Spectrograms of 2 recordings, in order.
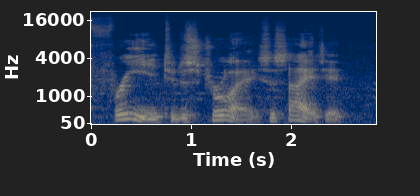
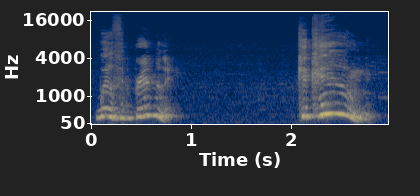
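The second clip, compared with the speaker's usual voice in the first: much higher, loud comic shout; shouted name; 11 dB louder than usual. Acted. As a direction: yell it out like a bad impression. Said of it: "working on a Wilford Brimley impersonation".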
